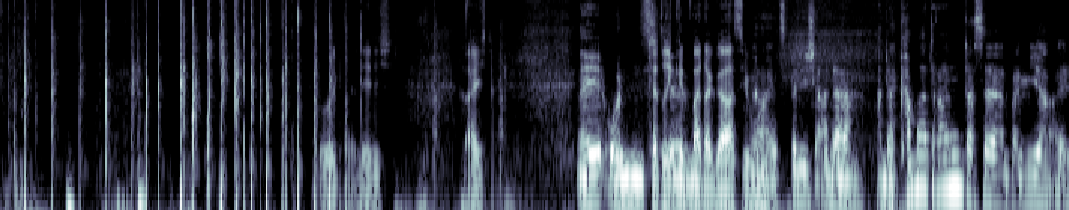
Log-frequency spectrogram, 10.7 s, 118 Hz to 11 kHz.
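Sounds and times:
hands clapping in applause: 0:00.0 - 0:03.8
speech: 0:03.2 - 0:10.6.

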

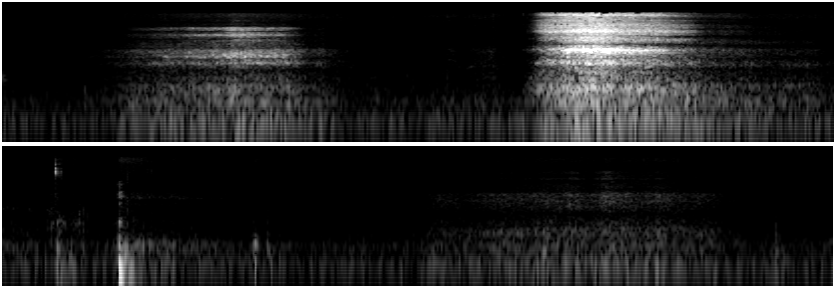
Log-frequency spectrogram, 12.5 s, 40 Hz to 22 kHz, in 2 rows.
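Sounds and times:
slow deliberate breathing into the belly: 0:00.7 - 0:02.6, 0:04.0 - 0:06.3, 0:09.4 - 0:11.8.

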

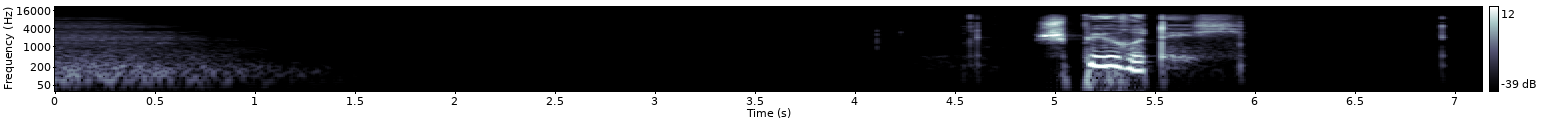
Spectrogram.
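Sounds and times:
person exhaling during meditation: 0:00.0 - 0:01.5
speech: 0:05.0 - 0:06.0.

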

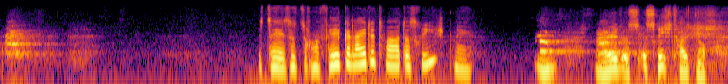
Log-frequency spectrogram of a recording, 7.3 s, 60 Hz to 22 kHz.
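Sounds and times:
dog barking: 0:00.0 - 0:00.6, 0:05.4 - 0:06.4
speech: 0:02.6 - 0:04.8, 0:05.4 - 0:07.2.

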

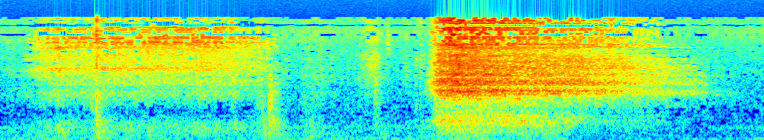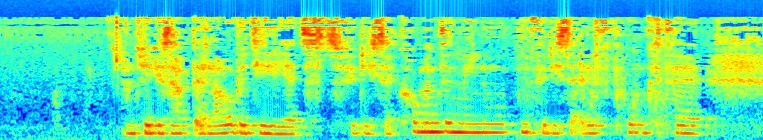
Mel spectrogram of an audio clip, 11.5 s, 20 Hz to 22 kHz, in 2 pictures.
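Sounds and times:
person taking a deep breath in and out: 0:00.0 - 0:02.2, 0:03.1 - 0:05.6, 0:11.0 - 0:11.4
speech: 0:06.6 - 0:11.4.

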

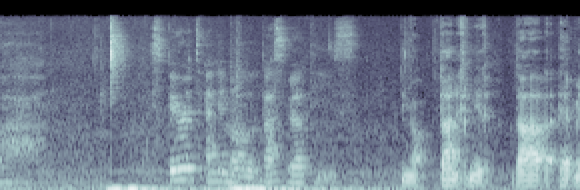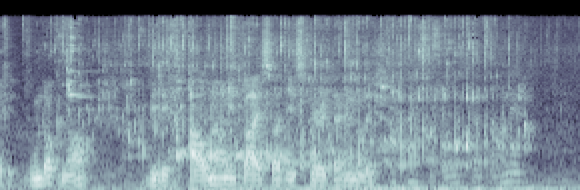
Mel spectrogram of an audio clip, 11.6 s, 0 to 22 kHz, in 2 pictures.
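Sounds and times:
speech: 0:01.7 - 0:10.0, 0:10.8 - 0:11.1
water pouring into a glass: 0:06.4 - 0:11.5.

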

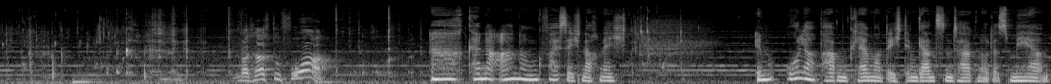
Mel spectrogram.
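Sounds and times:
paint thinned with turpentine poured into large plastic buckets: 0:00.0 - 0:02.8, 0:06.3 - 0:07.2
speech: 0:02.4 - 0:03.4, 0:04.3 - 0:06.4, 0:07.6 - 0:10.4.

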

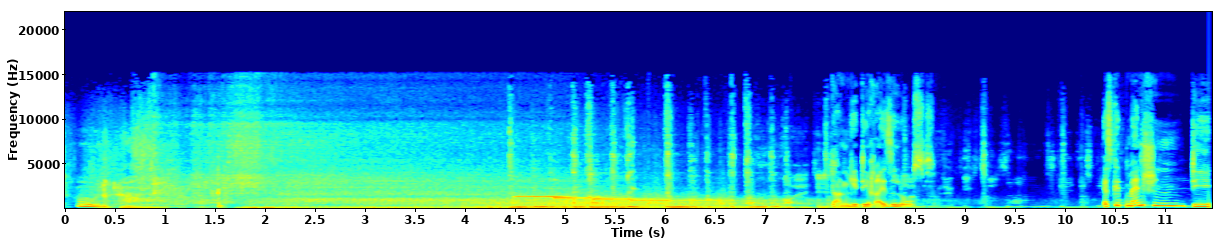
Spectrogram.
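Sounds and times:
speech: 0:00.1 - 0:01.1, 0:07.7 - 0:08.8, 0:10.6 - 0:11.4
car driven to the train station rumbling with road noise: 0:01.7 - 0:07.7
faint high tonal melody: 0:04.5 - 0:07.2.

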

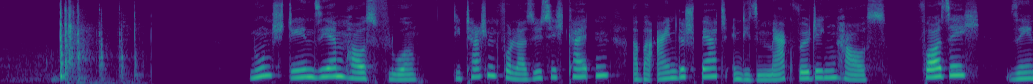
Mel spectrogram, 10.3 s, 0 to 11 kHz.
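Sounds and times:
house door falling shut: 0:00.2 - 0:01.5
rattling knocks of the house door: 0:00.3 - 0:01.5
speech: 0:02.5 - 0:10.3.

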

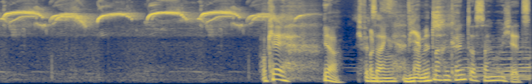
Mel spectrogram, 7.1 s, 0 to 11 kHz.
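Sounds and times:
common swifts screaming: 0:00.0 - 0:04.3
speech: 0:03.5 - 0:07.0.

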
